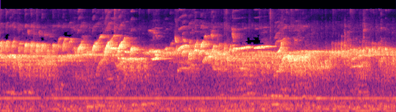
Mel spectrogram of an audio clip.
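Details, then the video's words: A singing canary at home gives fast high trills and sliding warbled notes in a continuous flow, over a faint constant background hum. "canary singing at home"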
